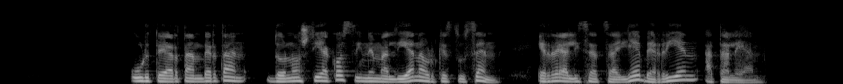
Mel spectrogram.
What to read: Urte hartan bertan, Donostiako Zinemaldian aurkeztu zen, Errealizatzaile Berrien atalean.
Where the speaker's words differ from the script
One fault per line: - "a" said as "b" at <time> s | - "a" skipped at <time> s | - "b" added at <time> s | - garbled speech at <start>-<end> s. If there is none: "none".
none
